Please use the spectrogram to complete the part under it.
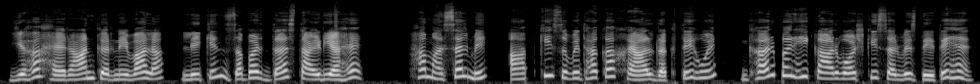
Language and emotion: Hindi, surprised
